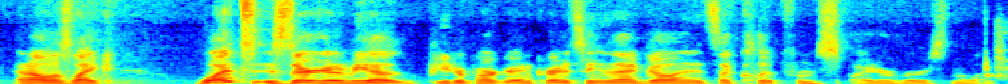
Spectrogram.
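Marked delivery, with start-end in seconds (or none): 1.0-3.0 higher-pitched startled question; replaying own astonishment at a teaser; retold surprise. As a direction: act out a startled reaction. Retells own startled reaction to teaser.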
